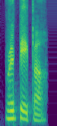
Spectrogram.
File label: "repaper", Indian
